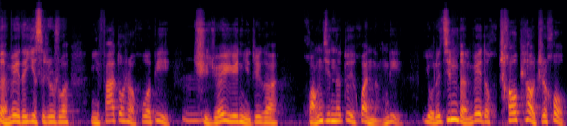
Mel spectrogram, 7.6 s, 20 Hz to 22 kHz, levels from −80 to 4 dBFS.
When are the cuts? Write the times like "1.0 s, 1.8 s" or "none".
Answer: 5.5 s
